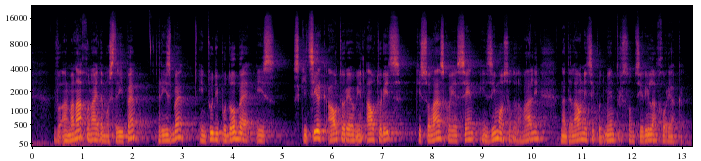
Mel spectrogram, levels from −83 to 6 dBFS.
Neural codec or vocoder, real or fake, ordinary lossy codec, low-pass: vocoder, 44.1 kHz, 128 mel bands every 256 samples, BigVGAN v2; fake; none; 19.8 kHz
